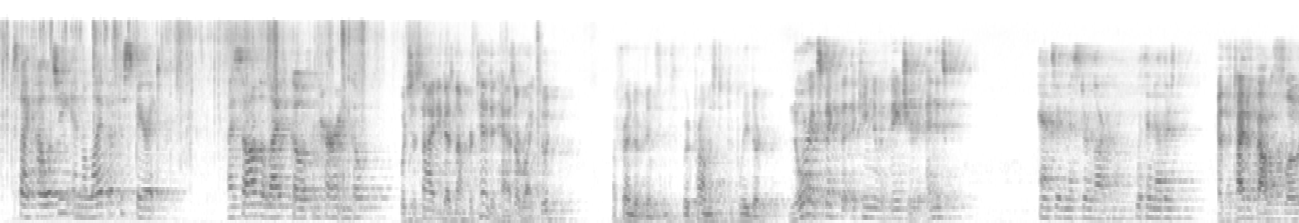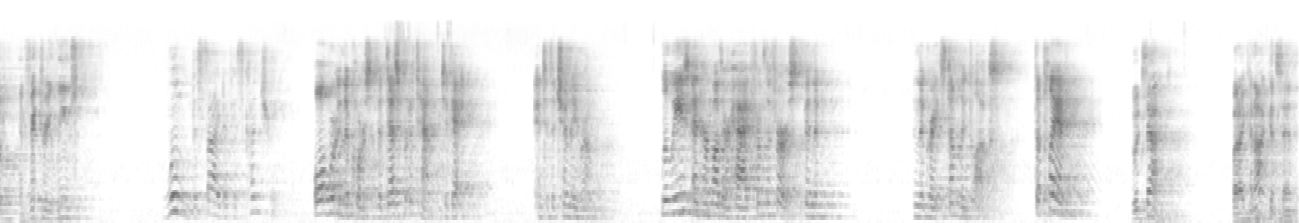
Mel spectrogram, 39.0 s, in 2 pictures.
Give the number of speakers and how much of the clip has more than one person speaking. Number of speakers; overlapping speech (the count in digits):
9, no overlap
